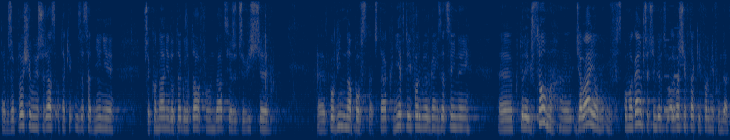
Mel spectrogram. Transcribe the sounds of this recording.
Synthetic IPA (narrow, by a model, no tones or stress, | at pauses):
t̪aɡʐɛpɾɔɕiwmjɛʂt͡ʂɛɾasɔt̪akʲɛʔuzasad̪ɲeɲɛ | pʂɛkɔnaɲad̪ɔt̪ɛɡɔʐɛt̪afund̪at̪sʲjaʐɛt͡ʂɘvʲiɕt͡ɕɛ | pɔvʲinːapɔfst̪at͡ɕt̪akɲɛft̪ɛjfɔɾmʲjɛɔɾɡaɲizat̪sɘjnɛj | kt̪uɾɛjuʂsɔ̃w̃d͡ʑawajɔ̃w̃ifspɔmaɡajɔ̃w̃pʂɛt̪ɕɛmbʲjɔɾt̪sufalɛvwaɕɲɛft̪akʲejfɔɾmʲjɛfund̪at̪sʲi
